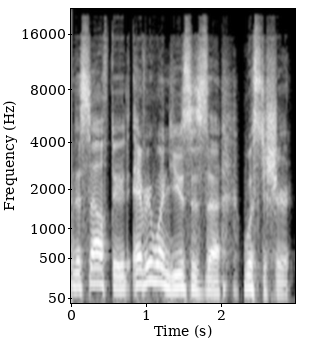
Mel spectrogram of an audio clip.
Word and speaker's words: Worcestershire: ] hot sauce maker you have a chance rooster sure what it's Worcestershire his Jay connect correct pronunciation I'm drunk and I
